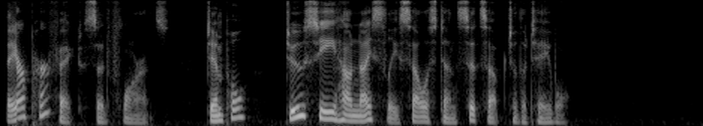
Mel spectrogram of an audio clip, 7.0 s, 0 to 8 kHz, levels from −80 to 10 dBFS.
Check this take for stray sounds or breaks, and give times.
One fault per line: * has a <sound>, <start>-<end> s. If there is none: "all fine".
all fine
